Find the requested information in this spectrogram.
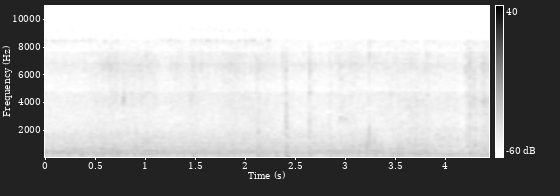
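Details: Fresh honey bee swarm being guided into a hive by a beekeeper, recorded handheld outdoors: continuous thick buzzing drone, even in loudness, with scattered soft ticks over it.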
